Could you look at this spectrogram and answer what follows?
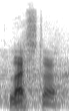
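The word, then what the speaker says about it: Leicester: to say it together okay 1 2 3 Lester fantastic very very good and I hope you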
